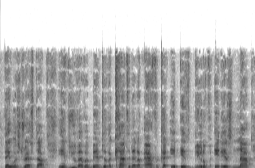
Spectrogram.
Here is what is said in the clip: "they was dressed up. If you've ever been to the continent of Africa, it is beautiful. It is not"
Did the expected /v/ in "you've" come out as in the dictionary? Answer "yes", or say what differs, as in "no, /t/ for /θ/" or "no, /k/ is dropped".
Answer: yes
